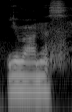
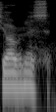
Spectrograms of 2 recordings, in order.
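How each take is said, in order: First: Uranus said as yuh-RAH-nus; Uranus, AH version. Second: Uranus said as YOOR-uh-nus; Uranus, first-syllable stress. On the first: Listing ways people say it, Uranus as yuh-RAH-nus. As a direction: stress an open AH in the middle of Uranus. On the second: Listing ways people say it, Uranus as YOOR-uh-nus. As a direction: stress the opening of Uranus, with a short middle. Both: Shown as a demonstration. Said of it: "people say it how they want".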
